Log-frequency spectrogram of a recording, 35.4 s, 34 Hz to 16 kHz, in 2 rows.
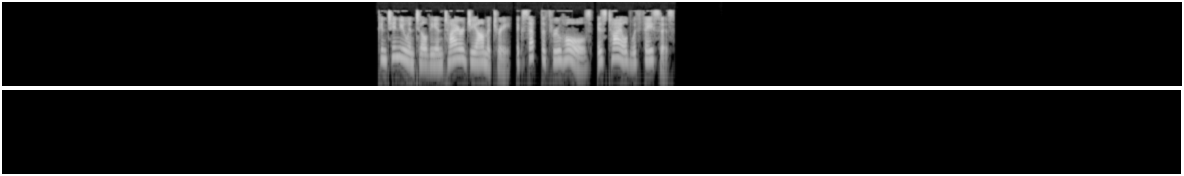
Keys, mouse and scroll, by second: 1.6 shift+click, 2.6 shift+click, 4.2 f, 5.2-10.4 shift+middle drag, 10.4 alt+a, 11.5-12.2 scroll up 4, 12.2 scroll down 2, 13.0 c, 19.9-20.2 scroll up 4, 20.2 shift+middle click, 20.4-20.9 scroll up 4, 20.6 shift+middle click, 21.3-21.8 scroll down 4, 21.5 shift+middle click, 21.8 shift+middle click, 22.1 shift+click, 22.3 shift+middle click, 22.4 scroll up 3, 22.7 shift+click, 22.8 shift+click, 22.9 shift+middle click, 23.4-24.3 scroll up 6, 23.9 shift+middle click, 24.3-24.6 scroll down 12, 24.6 shift+middle click, 24.8 scroll up 1, 25.3 shift+click, 25.4-26.2 scroll down 2, 25.6 shift+middle click, 26.2 shift+middle click, 26.4-27.1 scroll up 10, 26.5 shift+middle click, 27.6-28.1 scroll down 9, 28.1 shift+middle click, 29.0 f, 29.4-29.9 scroll down 1, 29.9-34.0 shift+middle drag, 35.0 alt+a.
